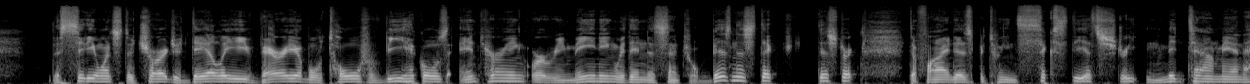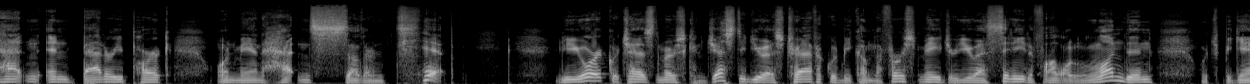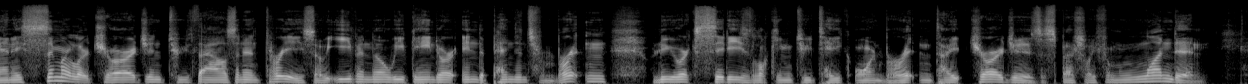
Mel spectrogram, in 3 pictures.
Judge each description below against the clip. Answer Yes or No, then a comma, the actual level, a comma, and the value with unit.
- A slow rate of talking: Yes, slow, 130 wpm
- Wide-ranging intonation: No, average, 3.9 semitones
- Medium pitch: No, low, 110 Hz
